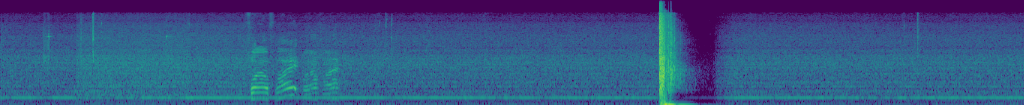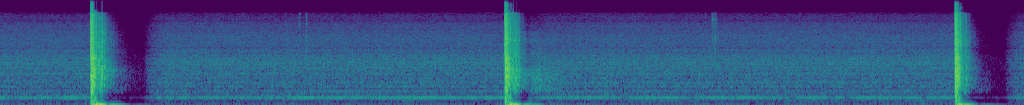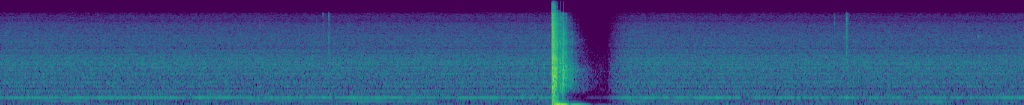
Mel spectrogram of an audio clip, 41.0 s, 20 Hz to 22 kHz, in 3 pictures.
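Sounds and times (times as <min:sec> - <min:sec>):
steady low hum: 0:00.0 - 0:40.9
pistol shots: 0:08.8 - 0:09.3, 0:14.8 - 0:15.4, 0:20.4 - 0:21.2, 0:26.4 - 0:26.8, 0:34.6 - 0:35.2.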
